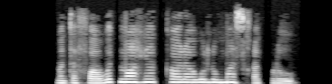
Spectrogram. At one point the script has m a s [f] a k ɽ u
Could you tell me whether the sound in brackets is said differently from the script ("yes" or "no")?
yes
